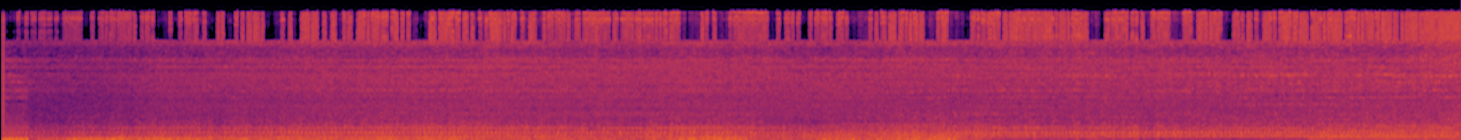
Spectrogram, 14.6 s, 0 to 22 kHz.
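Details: EcoFlow Wave 3 portable air conditioner, new: rough, uneven rattle mixed into the steady fan rush, suspected loose fan; not confirmed.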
